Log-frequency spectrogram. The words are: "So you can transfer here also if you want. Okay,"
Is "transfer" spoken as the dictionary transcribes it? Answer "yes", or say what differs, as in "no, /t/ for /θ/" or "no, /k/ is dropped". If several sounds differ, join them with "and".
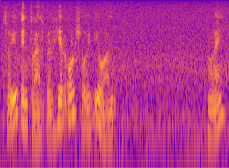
yes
